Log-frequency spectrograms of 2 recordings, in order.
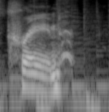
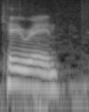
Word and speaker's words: Crane: Evan, it's pronounced as Crane. Oh, instead of K-Rain. I'm enunciating it too much.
